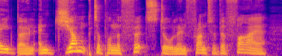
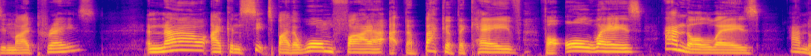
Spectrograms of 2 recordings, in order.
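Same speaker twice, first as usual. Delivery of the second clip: the smug cat claiming his place; 4 semitones higher, 3 dB louder than usual. Acted. Cat voiced in the story.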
